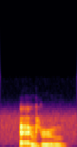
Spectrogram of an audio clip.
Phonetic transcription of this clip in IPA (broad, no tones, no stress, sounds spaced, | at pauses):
æ̰ ʊ̯ j ə˞ ʊ̯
